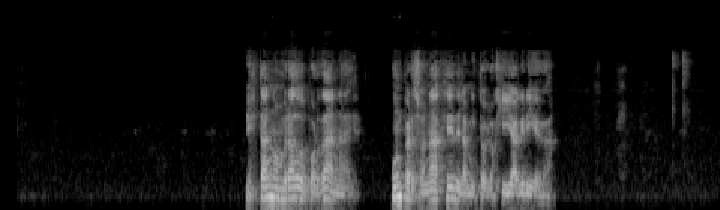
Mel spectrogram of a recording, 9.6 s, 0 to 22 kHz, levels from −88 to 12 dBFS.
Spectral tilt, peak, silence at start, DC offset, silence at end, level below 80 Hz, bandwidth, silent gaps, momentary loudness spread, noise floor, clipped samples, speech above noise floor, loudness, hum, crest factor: -5 dB/octave; -4 dBFS; 3.25 s; under 0.1%; 2.25 s; -50 dBFS; 9.2 kHz; none; 15 LU; -75 dBFS; under 0.1%; 53 dB; -22 LUFS; none; 20 dB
